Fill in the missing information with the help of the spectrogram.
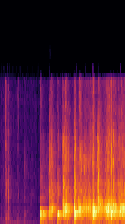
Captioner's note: applause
